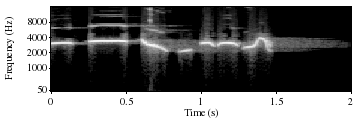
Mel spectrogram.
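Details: Oriental magpie-robin (kacer) in strong song, used for tutoring other magpie-robins to sing loudly; a rapid string of sweet whistles, a sustained level note followed by falling and wavering notes, finishing with an upward flick.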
